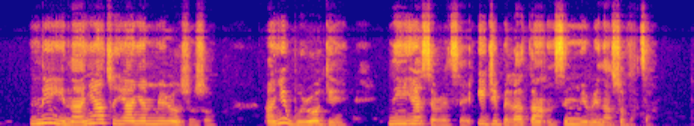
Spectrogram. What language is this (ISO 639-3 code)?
ibo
